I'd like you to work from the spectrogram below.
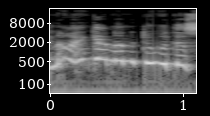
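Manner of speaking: high, loud, rushed backing-off voice; mock squeaky denial. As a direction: squeak it out fast like he's dodging blame. Imitating Mark backing off.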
